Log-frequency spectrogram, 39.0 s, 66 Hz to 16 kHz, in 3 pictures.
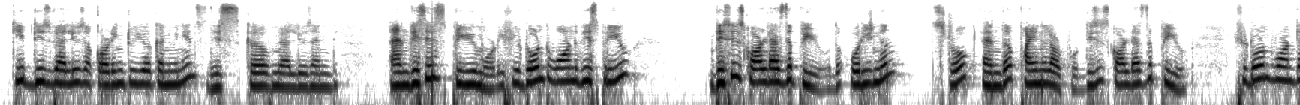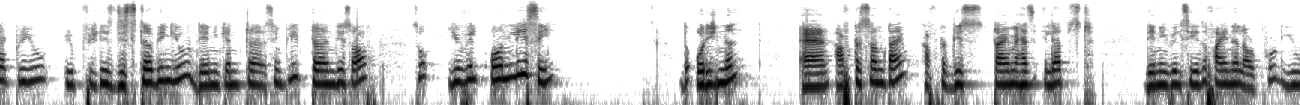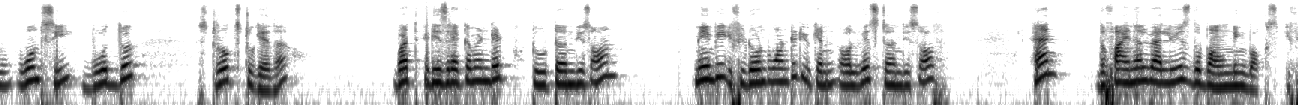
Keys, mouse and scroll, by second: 7.5-8.2 scroll up 1, 14.5 Delete, 16.9-17.9 scroll down 1, 19.1-22.1 scroll up 1, 28.7-29.5 scroll down 1, 36.0 Delete.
